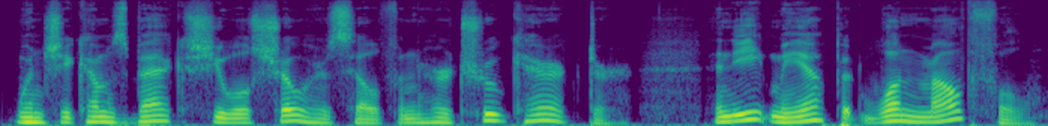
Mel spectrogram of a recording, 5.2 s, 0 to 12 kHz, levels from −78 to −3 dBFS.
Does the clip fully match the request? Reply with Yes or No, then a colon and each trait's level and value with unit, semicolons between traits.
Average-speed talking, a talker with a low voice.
No: fast, 220 wpm; low, 125 Hz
